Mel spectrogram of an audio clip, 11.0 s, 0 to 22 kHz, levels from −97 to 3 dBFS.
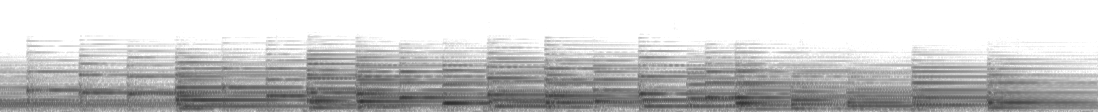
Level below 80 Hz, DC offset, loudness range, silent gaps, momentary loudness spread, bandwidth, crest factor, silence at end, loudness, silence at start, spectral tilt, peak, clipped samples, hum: -62 dBFS; under 0.1%; 3 LU; none; 11 LU; 4.5 kHz; 16 dB; 0 s; -29 LUFS; 0 s; -10 dB/octave; -12 dBFS; under 0.1%; none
